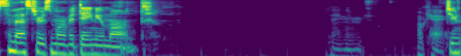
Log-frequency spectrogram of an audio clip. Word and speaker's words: denouement: Dude, it's a French word. It's pronounced denouement.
